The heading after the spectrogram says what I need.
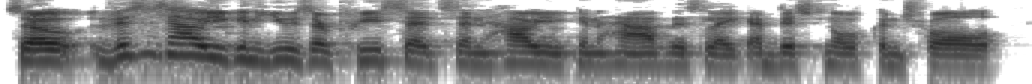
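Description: A man casually explaining software features in a tutorial, relaxed, with frequent fillers and restarts. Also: on the high side, fairly quick, poor audio. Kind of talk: casual screen-recording walkthrough.

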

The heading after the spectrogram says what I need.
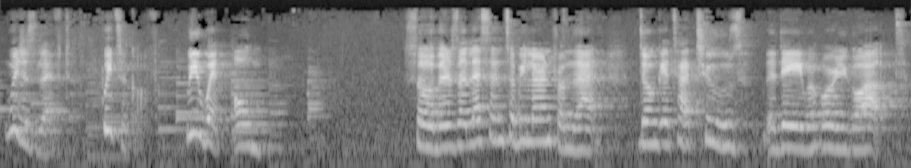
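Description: A young adult woman vlogger tells casual stories to camera, chatty and animated, acting out quotes and using lots of fillers. Her fairly high voice is unhurried, recorded in an echoey room with faint music behind and low overall quality.

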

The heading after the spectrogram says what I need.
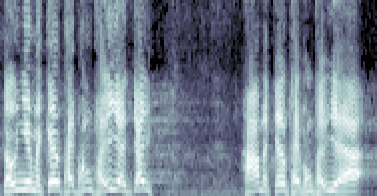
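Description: A blunt teasing neighbor. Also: male voice, very high voice, pushed and bright, long reverb tail, heavily acted. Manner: teasing, blunt, rapid scolding. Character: blunt meddling male neighbor friend. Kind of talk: stage comedy sketch. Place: theater stage.

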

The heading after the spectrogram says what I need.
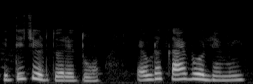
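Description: A woman's voice: mid-range voice, moderate pace, dark tone, no room sound, close to an everyday voice. A woman voicing a demanding young woman who speaks curtly in a spoken storybook.

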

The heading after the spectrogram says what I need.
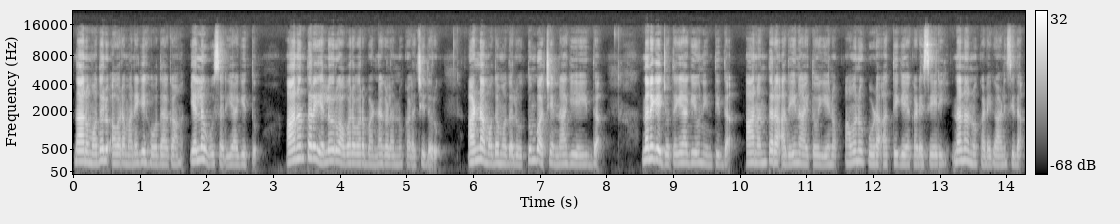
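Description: A woman reading a family story aloud as scripted narration, in a steady, even voice. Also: medium pitch, normal speed.

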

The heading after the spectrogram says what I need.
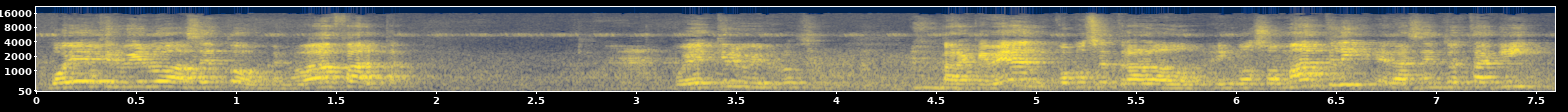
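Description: A man's voice: high voice, a little fast. A man teaching a language class, explaining step by step and quizzing his students with questions. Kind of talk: classroom lesson. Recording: echoey room from far off with faint noise.

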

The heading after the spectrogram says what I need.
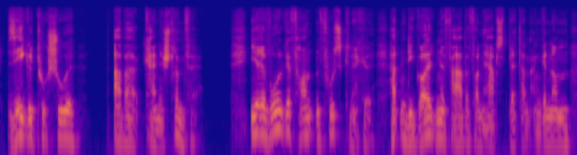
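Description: A man reading an audiobook with expressive, measured narration. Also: deep voice, slightly rough. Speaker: audiobook reader. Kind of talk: scripted narration.

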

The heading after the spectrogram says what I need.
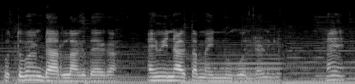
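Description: A woman playing a sad older aunt, speaking softly and lamenting in a village family drama. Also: low-pitched, fairly quick, over music, lightly acted. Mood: worried. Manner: lamenting, soft-spoken.

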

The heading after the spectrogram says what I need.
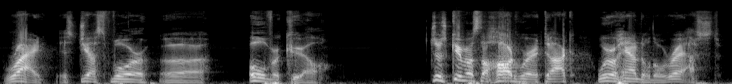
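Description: A hot-tempered cartoon skunk brawler, with a gritty, forceful voice. He swings widely in pitch and drags his threats out slowly. The delivery is aggressive and taunting, full of street-tough swagger. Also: expressive, full character voice. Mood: gruff scheming. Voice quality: gravelly, rough. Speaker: amateur voice actor. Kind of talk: cartoon character voice demo.

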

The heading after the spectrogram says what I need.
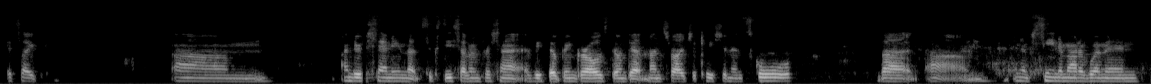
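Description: Woman guest, 30s, from East Africa, deep voice, rambly and casual on a video call. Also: a little mellow, rough recording. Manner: chatty, many fillers and restarts. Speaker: founder, interview guest.

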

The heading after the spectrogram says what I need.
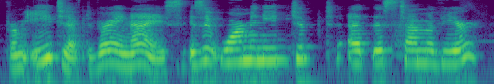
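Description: A woman's voice: a little high, animated, moderate pace, rough recording. A woman in her fifties teaching an online English class on a video call, patient and friendly with her students, laughing often. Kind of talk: slow, friendly class talk. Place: home room, indoors. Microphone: webcam on video call.

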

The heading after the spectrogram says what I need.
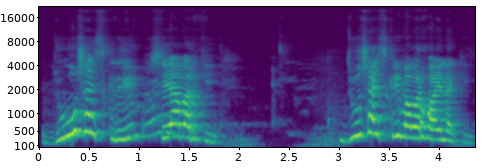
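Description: A woman's voice: sits high, big pitch swings, moderate pace. A woman filming a home video, coaxing and soothing a crying child in a playful way. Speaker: family vlogger filming a child. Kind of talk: casual home video chat. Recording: noisy home recording.

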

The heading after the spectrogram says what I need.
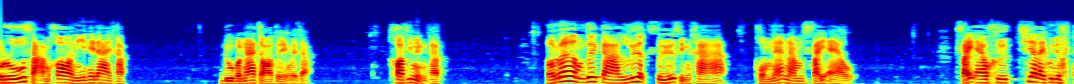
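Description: A young man giving a blunt, brash network-marketing pitch on a livestream, swearing casually as he talks. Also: a bit bright. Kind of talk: live-streamed sales pitch. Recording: dull lo-fi livestream audio.

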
